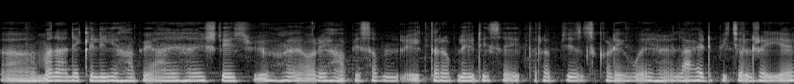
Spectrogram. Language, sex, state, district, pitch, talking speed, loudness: Hindi, female, Uttar Pradesh, Muzaffarnagar, 170 Hz, 225 wpm, -19 LUFS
